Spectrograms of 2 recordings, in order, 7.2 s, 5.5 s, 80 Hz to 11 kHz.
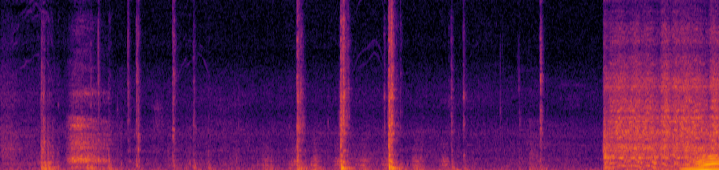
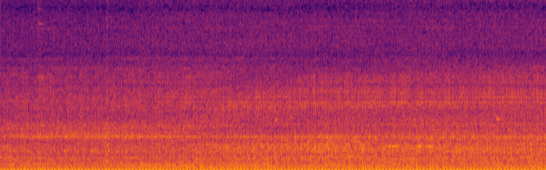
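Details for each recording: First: Engine cranks about two seconds with steady starter noise but never catches or fires; battery read only four volts and the car had sat unused through rain; jump via parallel cable connection, throttle found dried of gas; starter also suspected. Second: Car jump-started via parallel cables after its battery fell to 4 volts, now reading 14 volts: steady, even idle at constant pitch with regular beat, no misses or knocks; engine healthy.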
